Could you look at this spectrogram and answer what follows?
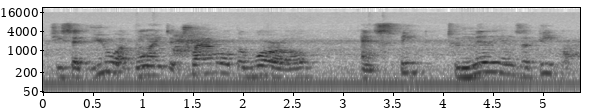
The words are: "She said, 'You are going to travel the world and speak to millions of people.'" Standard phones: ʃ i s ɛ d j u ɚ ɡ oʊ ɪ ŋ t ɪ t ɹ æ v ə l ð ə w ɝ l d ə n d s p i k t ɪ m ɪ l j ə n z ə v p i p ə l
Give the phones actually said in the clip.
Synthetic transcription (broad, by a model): ʃ i s ɛ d j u ɚ ɡ oʊ ɪ ŋ t ɪ t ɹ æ v l ð ə w ɝ l d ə n s p i k t ɪ m ɪ l j ə n z ə v p i p l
